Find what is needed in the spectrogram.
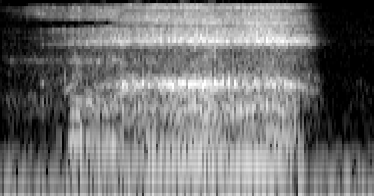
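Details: Sleep snoring recorded with the SnoreLab phone app: one loud, rough, rattling breath in lasting nearly two seconds, amid snorts and a moan; heavy snoring.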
